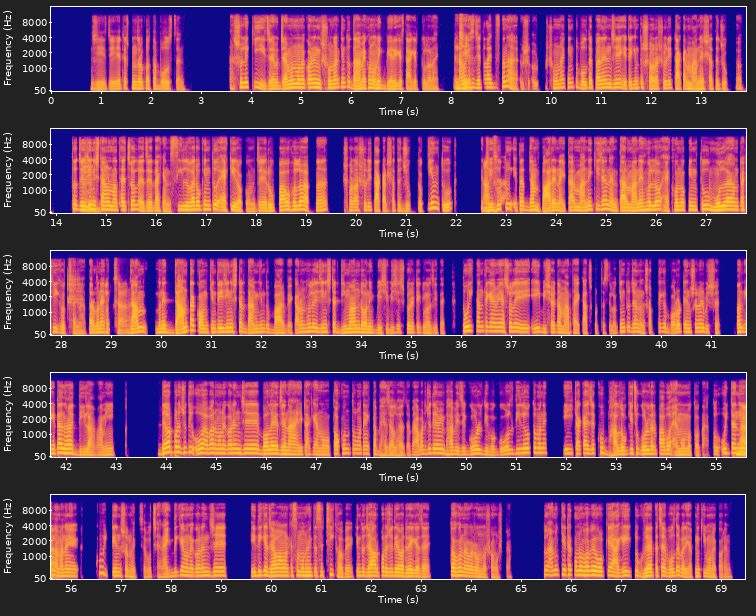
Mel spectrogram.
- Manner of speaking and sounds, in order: tapping
- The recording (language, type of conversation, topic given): Bengali, advice, আমি কীভাবে উপযুক্ত উপহার বেছে নিয়ে প্রত্যাশা পূরণ করতে পারি?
